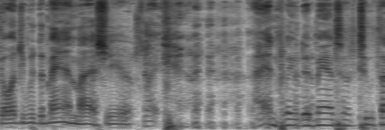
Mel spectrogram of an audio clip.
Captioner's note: crowd laughing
